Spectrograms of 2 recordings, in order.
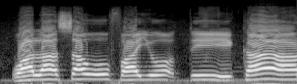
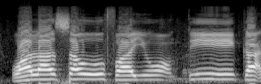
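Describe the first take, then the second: First: The vowel after k is drawn out melodically. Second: The vowel after k is kept short and level. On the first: The speaker calls it wrong. "kaf yang dibaca pendek karena ada cengkok maka bunyinya jadi memanjang" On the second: The speaker calls it right. "Lurusin aja"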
